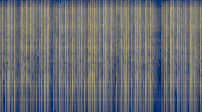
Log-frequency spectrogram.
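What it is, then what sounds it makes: Cardboard box lid. Long acrylic nails tap fast and aggressively on the lid of a yellow printed L'Occitane cardboard gift box with a tree illustration, held upright, hollow and rigid. The dense, rapid taps are sharp, dry clicks with a hollow body and bright edges, with a brief pause near the end before the flurry resumes.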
